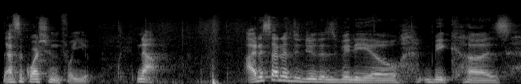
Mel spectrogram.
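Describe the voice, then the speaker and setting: A man from Haiti, his voice sitting on the lower side, delivers a heartfelt monologue straight to his audience. He is emphatic and earnest, pressing his points with pointed rhetorical questions. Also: lively intonation, unhurried, slight background noise. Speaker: host. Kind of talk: earnest personal monologue to camera.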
